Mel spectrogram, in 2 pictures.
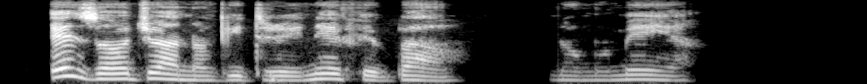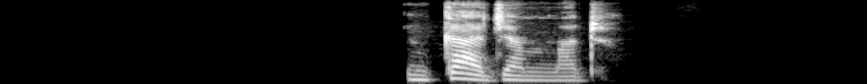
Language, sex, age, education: Igbo, female, 15-29, tertiary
